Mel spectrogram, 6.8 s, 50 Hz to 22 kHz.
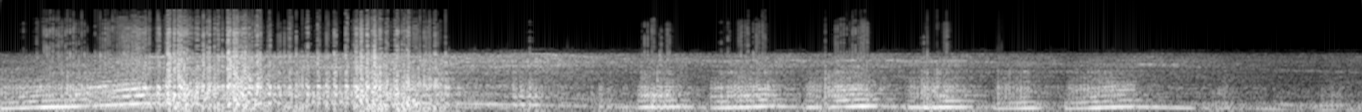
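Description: Nissan Skyline R33's RB27 straight-six revving hard in a burnout with the rear tyres spinning, loudest about a second or two in. The engine is then blipped up and down in quick succession and fades near the end.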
